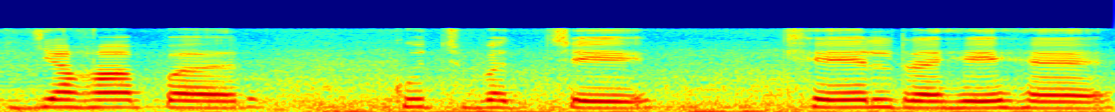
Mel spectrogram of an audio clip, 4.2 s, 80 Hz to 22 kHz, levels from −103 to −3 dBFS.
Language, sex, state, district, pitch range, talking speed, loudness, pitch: Hindi, female, Haryana, Jhajjar, 235-260 Hz, 100 wpm, -15 LUFS, 245 Hz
